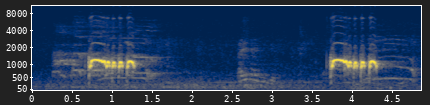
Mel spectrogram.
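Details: Local zebra dove from the wild sings two quick rolling coo phrases of stuttered notes, three seconds apart, with a softer low coo between and light background noise.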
